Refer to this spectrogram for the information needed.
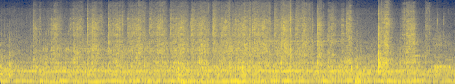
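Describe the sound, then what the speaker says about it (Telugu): Gram flour being stirred into jaggery syrup for Mysore pak, a steady scraping, rasping stir of a spoon against the pan, close and continuous throughout with no talk. "ఆ శనగపిండిని కొద్ది కొద్దిగా వేసుకుంటూ పాకంలో కలుపుకోవాలి"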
